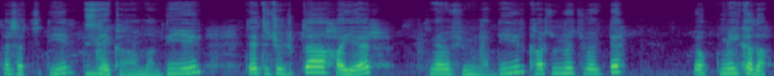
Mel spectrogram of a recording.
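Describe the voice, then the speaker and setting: A woman's voice: on the high side, a little slow, warm tone, breathy edge. A woman hosting a casual gameplay video, chatting and thinking aloud as she reads out questions and answers them. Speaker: YouTube host.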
